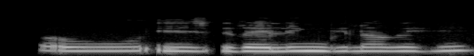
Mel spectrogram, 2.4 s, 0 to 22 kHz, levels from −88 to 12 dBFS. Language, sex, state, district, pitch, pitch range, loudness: Chhattisgarhi, female, Chhattisgarh, Jashpur, 260 Hz, 255-270 Hz, -20 LUFS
